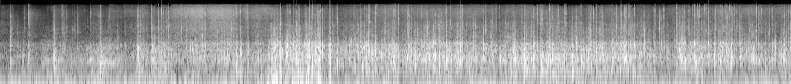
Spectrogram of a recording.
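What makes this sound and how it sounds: Long acrylic nails scratch and squeeze a clear plastic bag full of puffed cereal, first laid flat and then held upright. The clip is a steady, dense run of crisp crinkling and crackling, with quick scratchy ticks layered over the rustle of the bag and the cereal shifting inside.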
